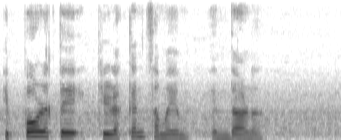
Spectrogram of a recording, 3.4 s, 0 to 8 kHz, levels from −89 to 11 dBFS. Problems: constant background noise, low volume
